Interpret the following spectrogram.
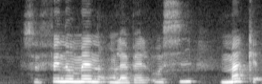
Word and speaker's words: Mach: Mach qui s'écrit M-A-C-H d'ailleurs, je précise. C'est vrai. Parce que moi je l'aurais prononcé Mach. Mach 1, Mach, tu vois. C'est beaucoup moins stylé.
